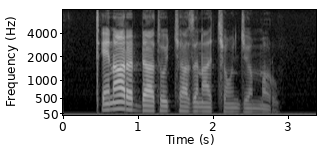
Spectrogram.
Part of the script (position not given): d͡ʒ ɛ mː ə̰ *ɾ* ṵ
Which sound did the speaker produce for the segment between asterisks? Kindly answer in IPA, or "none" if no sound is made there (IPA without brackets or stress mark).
ɾ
